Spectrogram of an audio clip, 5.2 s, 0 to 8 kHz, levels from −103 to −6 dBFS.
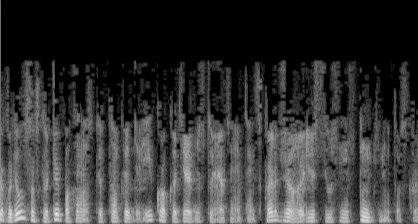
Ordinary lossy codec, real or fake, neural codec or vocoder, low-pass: MP3, 24 kbps; fake; autoencoder, 22.05 kHz, a latent of 192 numbers a frame, VITS, trained on one speaker; 7.2 kHz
